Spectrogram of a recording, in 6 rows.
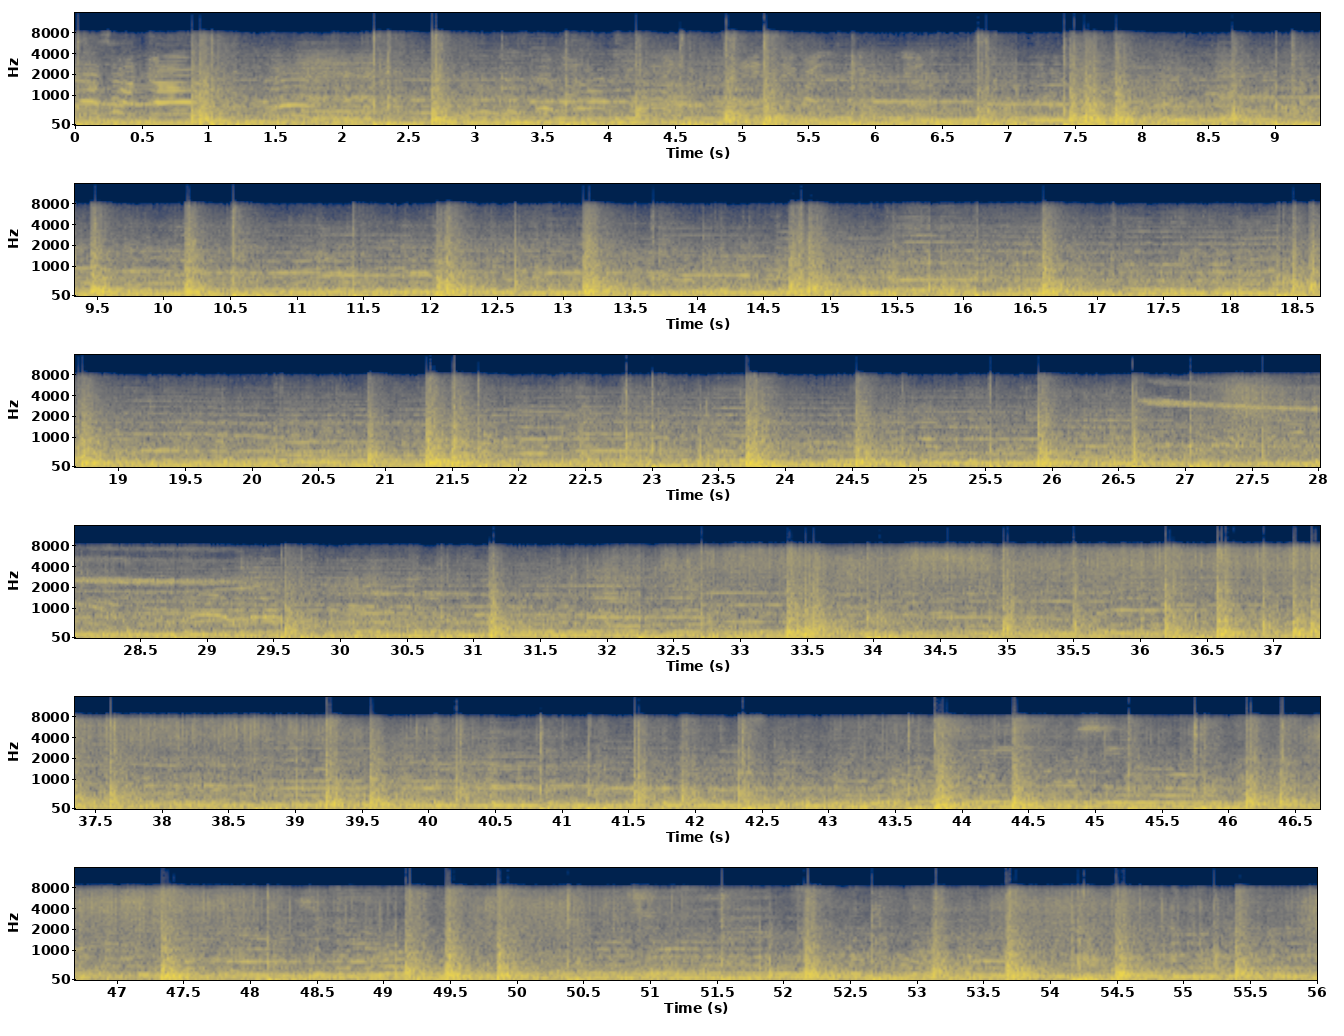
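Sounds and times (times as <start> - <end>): loud pop music: 20.1 - 56.0
hissing crackle: 20.8 - 56.0
firework shells bursting: 20.9 - 28.8, 29.6 - 56.0
falling firework whistle: 26.6 - 29.8, 43.8 - 45.3.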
